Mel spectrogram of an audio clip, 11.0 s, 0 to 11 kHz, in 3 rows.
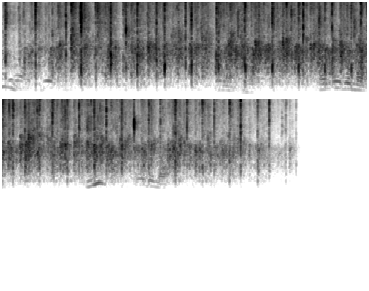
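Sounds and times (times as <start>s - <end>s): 
audience applause: 0.0s - 6.7s.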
